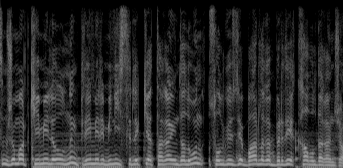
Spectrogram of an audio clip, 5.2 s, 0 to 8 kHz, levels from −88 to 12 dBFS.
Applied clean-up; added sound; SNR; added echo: neural mask model RNNoise.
